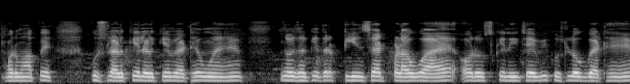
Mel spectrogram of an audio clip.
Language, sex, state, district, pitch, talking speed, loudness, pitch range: Hindi, female, Delhi, New Delhi, 180 Hz, 240 wpm, -15 LUFS, 175-185 Hz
